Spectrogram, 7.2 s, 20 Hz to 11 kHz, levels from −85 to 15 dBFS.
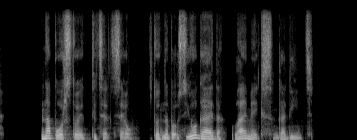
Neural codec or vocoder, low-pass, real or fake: vocoder, 22.05 kHz, 80 mel bands, WaveNeXt; 9.9 kHz; fake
